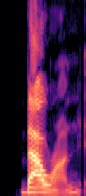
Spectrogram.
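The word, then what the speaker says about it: Bodhrán: This one is like a Bowron drum. And it's Bodhran. It's Irish. – Mm-hmm. – So, of course, the pronunciation is completely fucked. – Yeah. – Bowron is how you pronounce that.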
